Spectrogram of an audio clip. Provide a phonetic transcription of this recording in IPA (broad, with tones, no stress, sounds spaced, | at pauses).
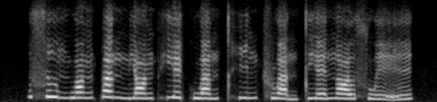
s ɹ̩˥˩ m w ɑ˧˥ ŋ p a˥˩ n m j ɑ˧˥ ŋ pʰ j ɛ˥˩ k w a˧˥ n t̪ʰ i˧˥ n ʈ͡ʂ w a̰˨˩ n t̪ j ɛ˧˥ n̪ ɑ˧˥ ʊ̯ s w ḛ˨˩˦ ɪ̯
